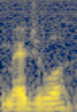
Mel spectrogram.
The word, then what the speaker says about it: medulla: new zealand same thing you can say medulla i have no problem with that i don't know where i picked up medulla just well i guess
